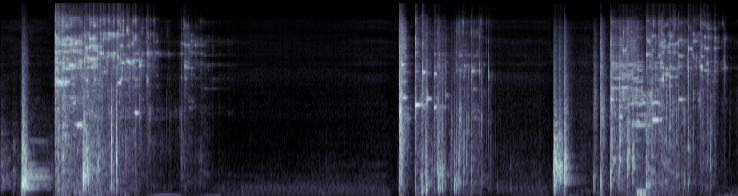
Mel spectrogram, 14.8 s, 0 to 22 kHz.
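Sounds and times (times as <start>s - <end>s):
large glass jugs shattering and bouncing: 1.1s - 4.2s, 8.0s - 9.9s, 12.2s - 14.7s.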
